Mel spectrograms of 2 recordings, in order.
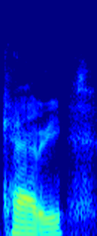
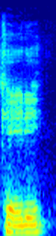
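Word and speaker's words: Caity: at the same time I thought they'd pronounce It Caddy and you know what Google translate pronounce it for me Katie yeah it's pronounced Katie unless they're one of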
